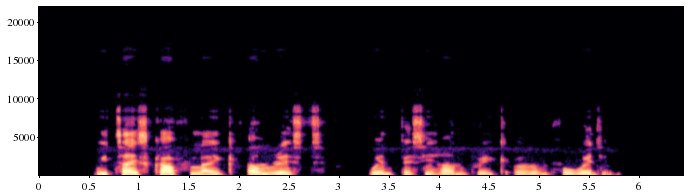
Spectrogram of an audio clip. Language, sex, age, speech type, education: Nigerian Pidgin, male, 15-29, spontaneous, tertiary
